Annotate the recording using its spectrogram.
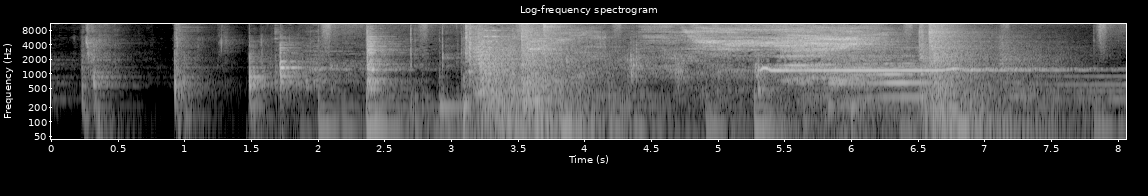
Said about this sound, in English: open the door, will ya?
